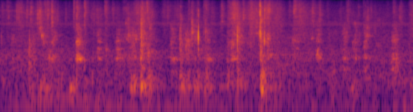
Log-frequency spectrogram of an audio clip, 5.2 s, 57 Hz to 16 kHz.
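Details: Dogs at play around a pool at Fresh Air Dogs daycare, among them an 8-week-old Golden Retriever puppy; brief faint squeaks and breathy bursts scattered over a steady hiss, with a few sharper clicks midway.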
